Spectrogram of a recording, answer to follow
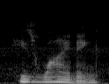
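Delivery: a touch of fear. A narrator's reading. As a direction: voice her nerves rising. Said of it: "she continued nervously".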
